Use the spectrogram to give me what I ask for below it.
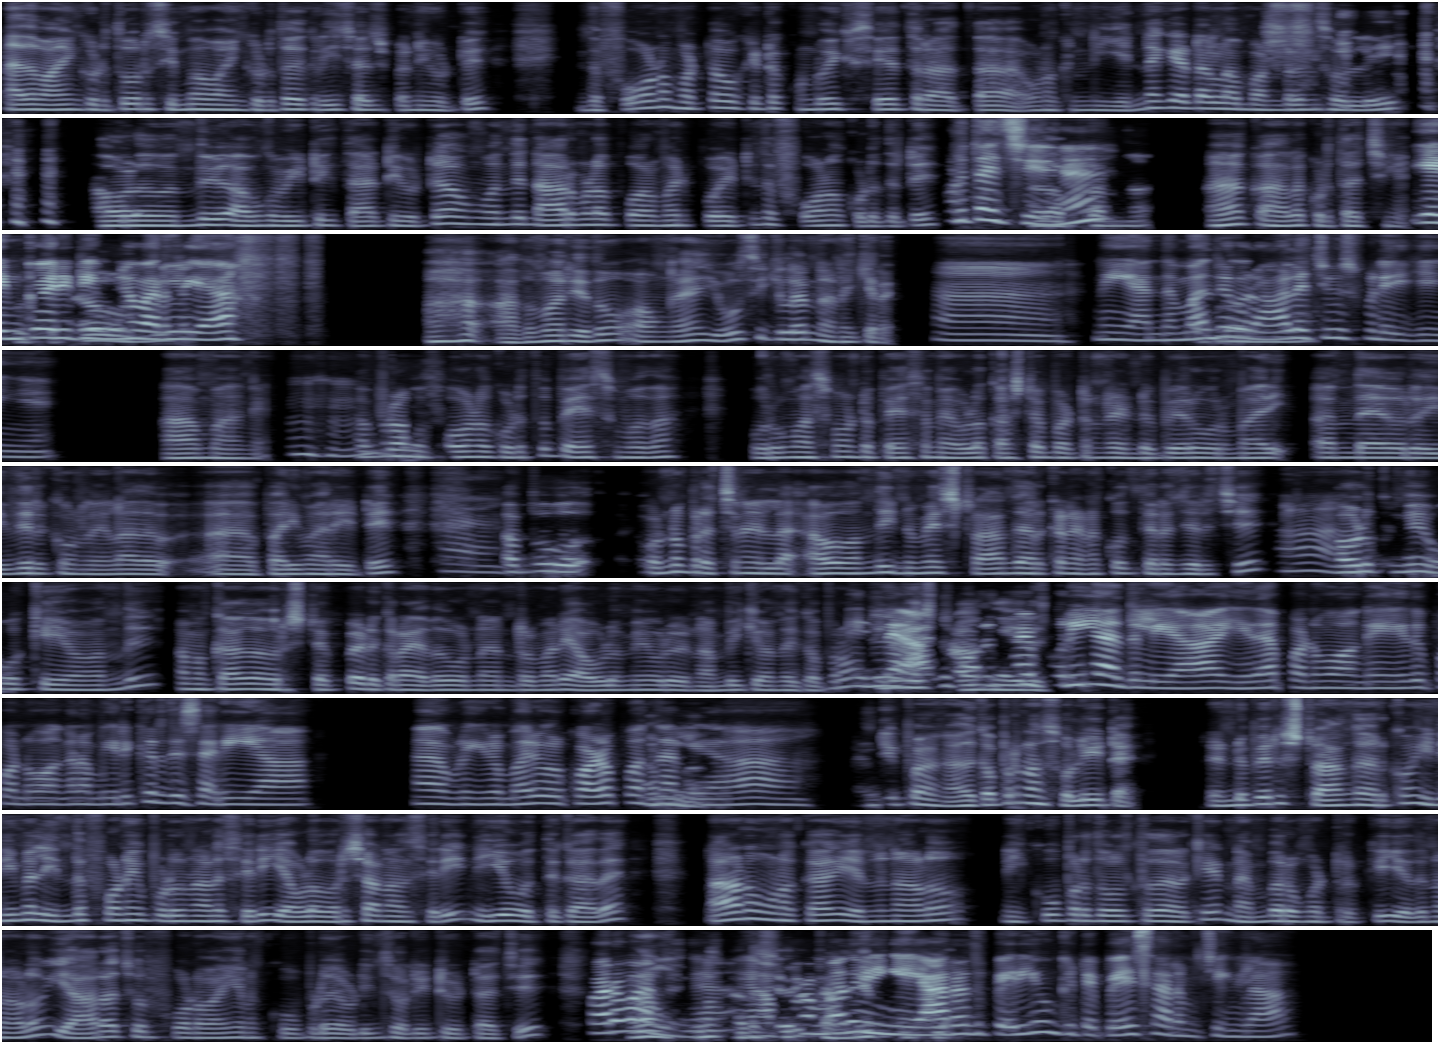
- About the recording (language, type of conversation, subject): Tamil, podcast, காதல் விஷயத்தில் குடும்பம் தலையிடும்போது நீங்கள் என்ன நினைக்கிறீர்கள்?
- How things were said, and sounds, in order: in English: "சிம்ம"; in English: "ரீசார்ஜ்"; laugh; tapping; laughing while speaking: "என்குயரி டீம்லாம் வர்லயா?"; in English: "என்குயரி டீம்லாம்"; other background noise; in English: "சூஸ்"; in English: "ஸ்டெப்"; other noise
